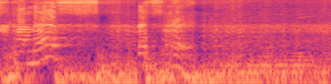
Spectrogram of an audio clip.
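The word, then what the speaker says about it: חמש עשרה: dari nama yahwe yah tapi orang Ibrani tidak membacanya dengan angka ke-15 disebut dengan yah dan mereka membaca dengan Hames esre Hames es ya tidak baca yahwe kekendekan dari nama yahwe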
